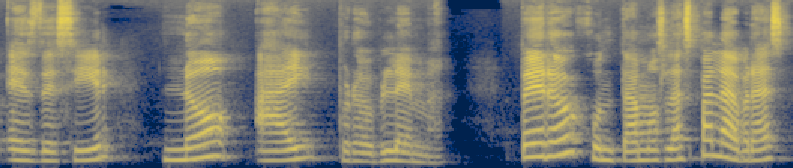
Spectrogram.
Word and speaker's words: no hay: Y otra vez juntamos no y hay y no hay.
